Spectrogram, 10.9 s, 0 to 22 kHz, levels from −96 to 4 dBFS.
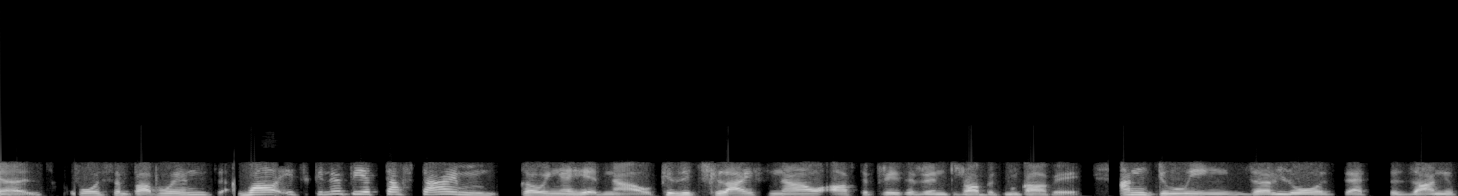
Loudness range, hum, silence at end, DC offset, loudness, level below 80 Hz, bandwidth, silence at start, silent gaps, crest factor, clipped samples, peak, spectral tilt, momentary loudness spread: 1 LU; none; 0.05 s; under 0.1%; -24 LUFS; -68 dBFS; 4 kHz; 0 s; none; 18 dB; under 0.1%; -6 dBFS; -4 dB/octave; 8 LU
